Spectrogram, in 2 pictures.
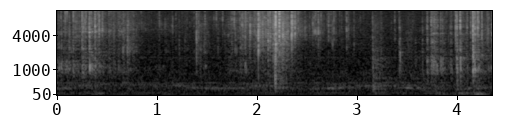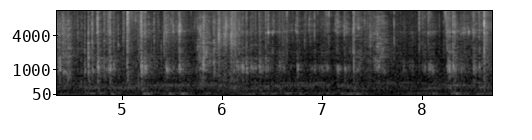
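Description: A utility knife blade shaves flakes off the edge of a dry, pale green, oval solid soap bar held in a hand. The scraping is crisp, dry and bright, a quiet, steady run of short crackling strokes with a few louder bursts and almost no low end.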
